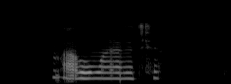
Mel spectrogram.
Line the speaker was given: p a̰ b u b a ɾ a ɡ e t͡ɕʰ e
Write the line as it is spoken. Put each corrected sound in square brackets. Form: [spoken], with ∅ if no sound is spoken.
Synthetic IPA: [b] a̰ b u [m] a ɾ a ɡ [ɛ] t͡ɕʰ e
